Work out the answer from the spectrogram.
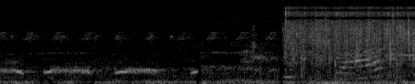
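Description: A bird calling, one short note repeated about twice a second. About three seconds in it cuts to the louder hiss of oil sizzling around pieces of fish frying in an iron pan.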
